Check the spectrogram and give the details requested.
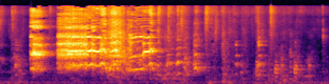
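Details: A flock of Ayam Ketawa chickens feeding together in the coop: an abrupt loud, harsh, rolling crow lasting over a second, then fading into scattered soft clucks and pecking sounds.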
